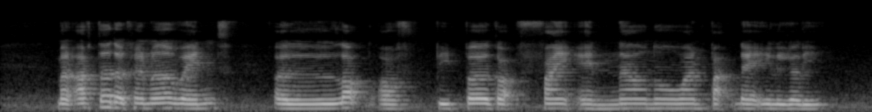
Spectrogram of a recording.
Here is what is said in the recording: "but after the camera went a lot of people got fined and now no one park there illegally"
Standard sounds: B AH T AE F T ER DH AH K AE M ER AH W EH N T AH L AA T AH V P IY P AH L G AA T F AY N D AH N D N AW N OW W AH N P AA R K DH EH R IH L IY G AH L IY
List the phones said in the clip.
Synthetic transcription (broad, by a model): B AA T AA F T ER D AH K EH M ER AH W EH N T AH L AA T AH F P IY P AH L G AA T F AY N AH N N AW N OW W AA N P AA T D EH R IH L IY G AH L IY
